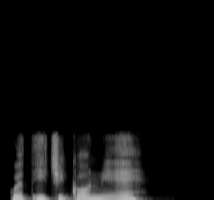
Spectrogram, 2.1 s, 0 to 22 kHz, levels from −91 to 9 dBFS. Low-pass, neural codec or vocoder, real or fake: 7.2 kHz; codec, 16 kHz, 1 kbps, X-Codec, HuBERT features, trained on LibriSpeech; fake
